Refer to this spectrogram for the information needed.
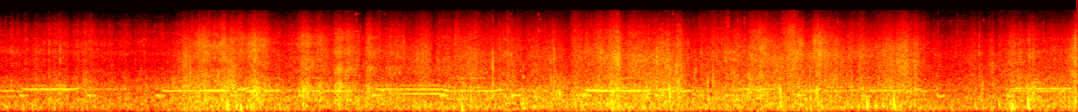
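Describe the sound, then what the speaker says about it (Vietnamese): Wind blows at night in light rain near a shrine, buffeting the microphone with a rough, gusting roar that swells and eases throughout, while a faint thin tone comes and goes beneath it. "Trời hơi mưa á, biết lại gió nữa."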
